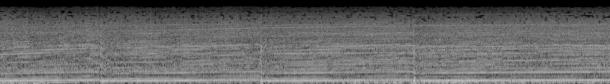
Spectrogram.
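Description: A racing car engine screams at high revs, climbing in pitch and dropping briefly at each quick gear change.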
